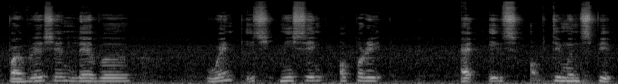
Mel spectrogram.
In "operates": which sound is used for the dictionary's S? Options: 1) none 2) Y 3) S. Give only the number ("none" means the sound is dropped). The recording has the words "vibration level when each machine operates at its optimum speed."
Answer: 1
